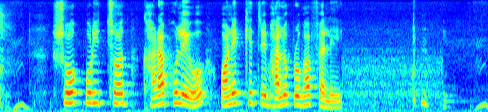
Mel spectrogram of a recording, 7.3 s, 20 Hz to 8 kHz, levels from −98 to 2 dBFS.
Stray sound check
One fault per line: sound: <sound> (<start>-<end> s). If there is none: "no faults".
sound: throat clearing (6.2-6.5 s)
